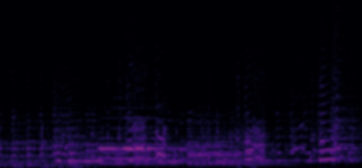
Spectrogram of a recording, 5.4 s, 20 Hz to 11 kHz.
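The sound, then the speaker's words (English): Orchestral music based on a 1727 harpsichord piece by French composer Jean-Philippe Rameau plays a busy, chattering motif of short, pecking instrumental figures that mimic clucking hens over sustained string tones, moderately loud and continuous throughout. “This piece features a clucking motif, almost makes you feel like you're right in the backyard with the hens instead of at this lavish party.”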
